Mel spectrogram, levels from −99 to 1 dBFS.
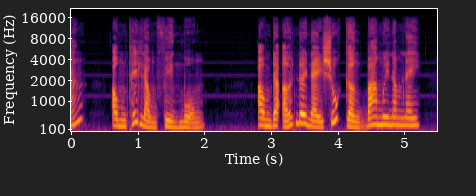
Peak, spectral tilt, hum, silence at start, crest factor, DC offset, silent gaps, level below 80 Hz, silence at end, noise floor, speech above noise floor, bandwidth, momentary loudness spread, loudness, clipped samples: -4 dBFS; -5 dB/octave; none; 0 s; 18 dB; under 0.1%; none; -58 dBFS; 0.25 s; -60 dBFS; 39 dB; 16 kHz; 10 LU; -22 LUFS; under 0.1%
